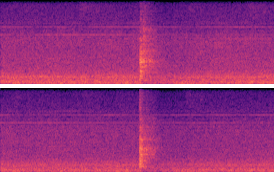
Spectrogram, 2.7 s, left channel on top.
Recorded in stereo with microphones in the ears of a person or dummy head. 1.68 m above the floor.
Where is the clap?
35° right (ahead or behind), 3 m.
